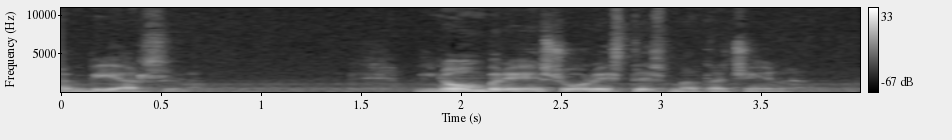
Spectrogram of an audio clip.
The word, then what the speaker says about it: Matacena: Mi nombre es Orestes Matachena. Como podrán ver, se escribe de otra manera, pero se pronuncia así, Matachena. Es un apellido italiano.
